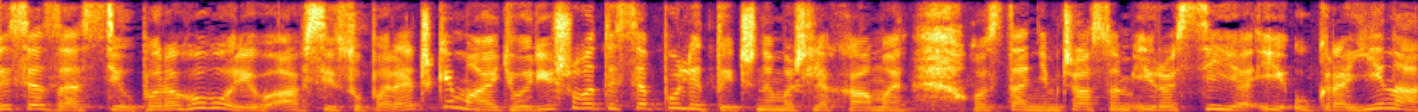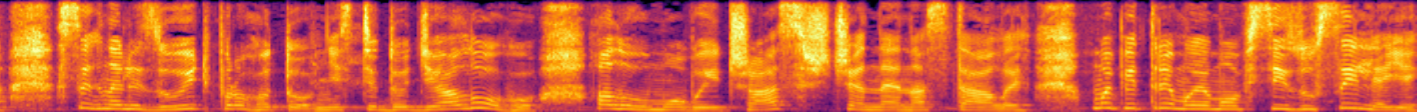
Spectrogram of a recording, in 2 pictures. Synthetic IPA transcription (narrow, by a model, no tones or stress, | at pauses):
ɪsʲɐzɐsʲtʲilˠpeɾeɦɔʋɔɾʲiwɐ̰wsʲisʊpeɾɛt͡ʃkɪmɑjʊtʲʋɪɾʲiʃʊʋɐt̪ɪsʲɐpɔlʲit̪ɪt͡ʃnɪmɪʃlʲɐxɑmɪɔst̪ɑnʲːimt͡ʃɑsɔmiɾɔsʲijɐʔiʔukɾɐjinɐsɪɦnɐlʲizujʊtʲpɾɔɦɔt̪ɔwnʲisʲtʲd̪ɔdʲiɐlˠɔɦʊɐlˠɛʊmɔʋɪjt͡ʃɑsʃt͡ʃɛnɛnɐst̪ɑlˠɪmɪpʲid̪t̪ɾɪmʊjemɔwsʲizʊsɪlʲːɐjɐ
